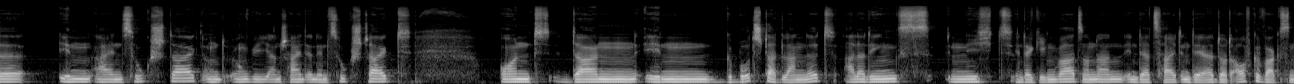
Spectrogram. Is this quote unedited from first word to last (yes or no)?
no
